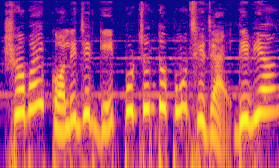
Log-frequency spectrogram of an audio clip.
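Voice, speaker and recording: A woman narrating an animated story in a scripted storytelling style. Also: very high voice, a little fast, faint music behind.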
